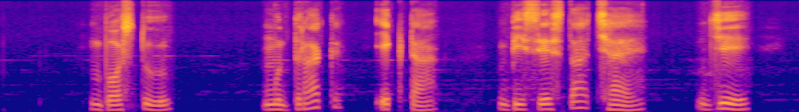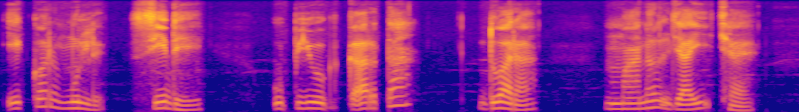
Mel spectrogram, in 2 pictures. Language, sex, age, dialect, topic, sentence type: Maithili, male, 25-30, Eastern / Thethi, banking, statement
